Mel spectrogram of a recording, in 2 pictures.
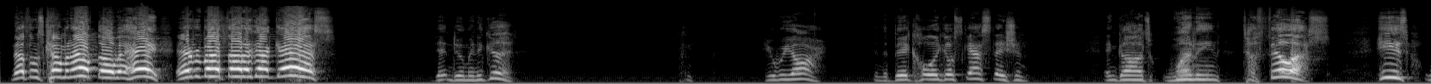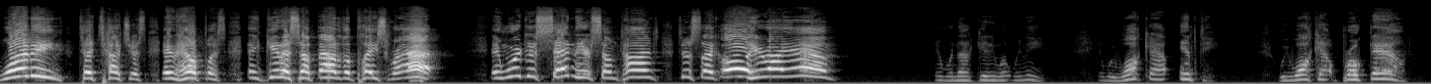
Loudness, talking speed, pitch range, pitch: -12 LUFS, 170 wpm, 200-325 Hz, 255 Hz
